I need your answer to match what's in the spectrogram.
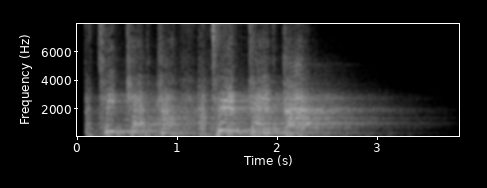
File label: Cover Me Crewmen en; Warframe; Corpus Crewmen; Crewman D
